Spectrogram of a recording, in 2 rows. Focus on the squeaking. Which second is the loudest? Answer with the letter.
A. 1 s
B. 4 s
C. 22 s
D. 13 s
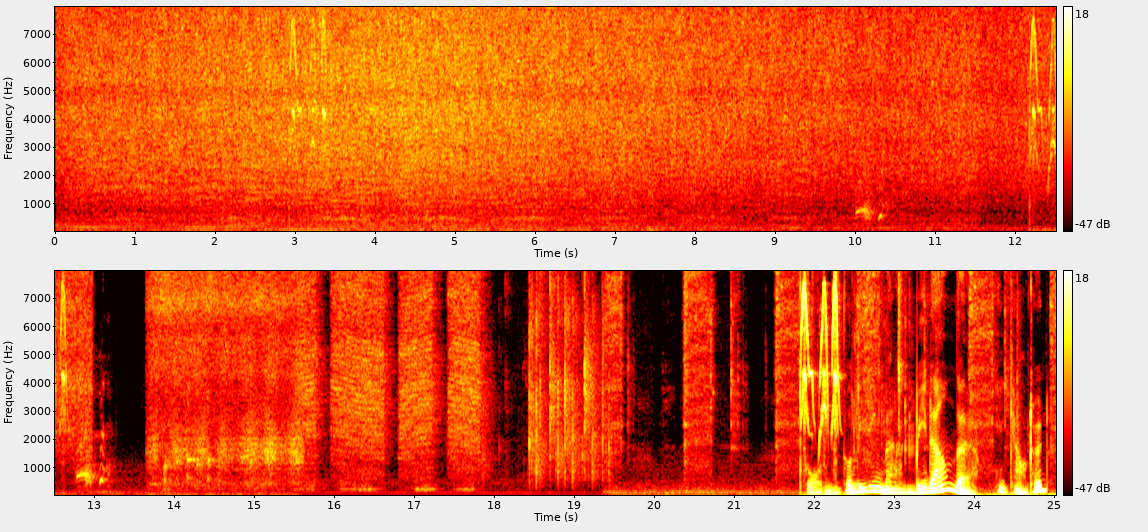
C.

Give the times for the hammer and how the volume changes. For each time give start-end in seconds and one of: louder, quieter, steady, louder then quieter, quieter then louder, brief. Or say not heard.
not heard.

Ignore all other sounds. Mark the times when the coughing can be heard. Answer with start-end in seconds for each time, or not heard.
9.9-10.6, 12.8-14.7.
